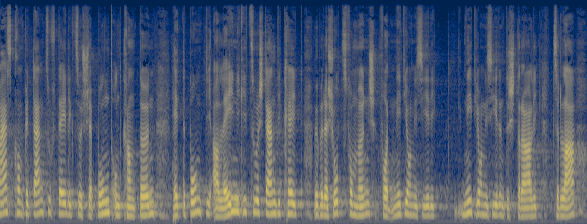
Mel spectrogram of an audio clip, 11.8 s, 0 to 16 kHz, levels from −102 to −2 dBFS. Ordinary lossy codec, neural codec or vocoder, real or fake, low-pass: none; none; real; 14.4 kHz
